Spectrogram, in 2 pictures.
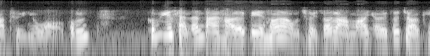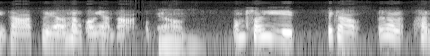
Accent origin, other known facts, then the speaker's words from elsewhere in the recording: China; 就算我哋中國人啊，都覺得非常之難過。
